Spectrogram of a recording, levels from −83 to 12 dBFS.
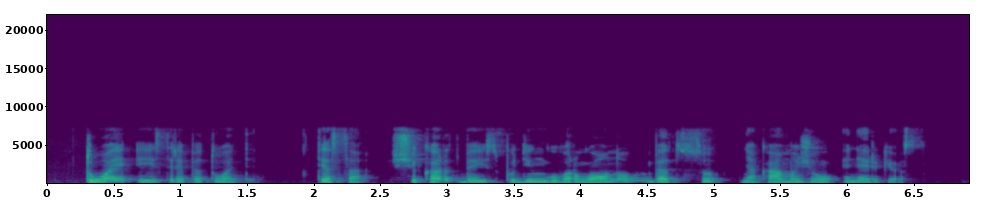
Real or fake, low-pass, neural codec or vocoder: real; 7.2 kHz; none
